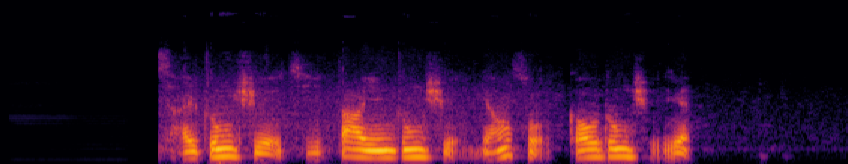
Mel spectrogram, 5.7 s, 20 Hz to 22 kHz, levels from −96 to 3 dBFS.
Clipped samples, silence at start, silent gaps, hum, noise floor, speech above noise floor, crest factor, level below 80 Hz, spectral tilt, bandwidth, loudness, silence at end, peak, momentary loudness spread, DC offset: under 0.1%; 1.15 s; none; none; -85 dBFS; 65 dB; 16 dB; -66 dBFS; -10.5 dB/octave; 5.2 kHz; -21 LUFS; 1.05 s; -6 dBFS; 13 LU; under 0.1%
